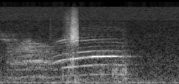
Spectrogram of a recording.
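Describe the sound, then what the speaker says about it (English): A house cat gives one loud drawn-out meow, rising then falling with a brief scratchy rustle in the middle, close to the microphone with faint room noise behind. "Do you hear the cat? Do you hear her? She is so loud."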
